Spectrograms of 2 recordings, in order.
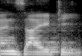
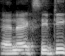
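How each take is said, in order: First: The middle is said with a z sound. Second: The middle is said with a ks sound. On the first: The speaker calls it right. "इसका perfect उच्चारण जो है वो है एंजाइटी" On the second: The speaker calls it wrong. "कुछ लोग एनएक्सिटी कर देते हैं"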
